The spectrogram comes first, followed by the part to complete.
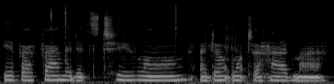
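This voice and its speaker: A woman's voice: medium pitch, little pitch movement, dark tone, slight background noise. A woman giving a casual step-by-step card-making tutorial, talking as she works and stopping now and then to look for her supplies. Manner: unhurried, talks while working, stops to search for supplies.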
